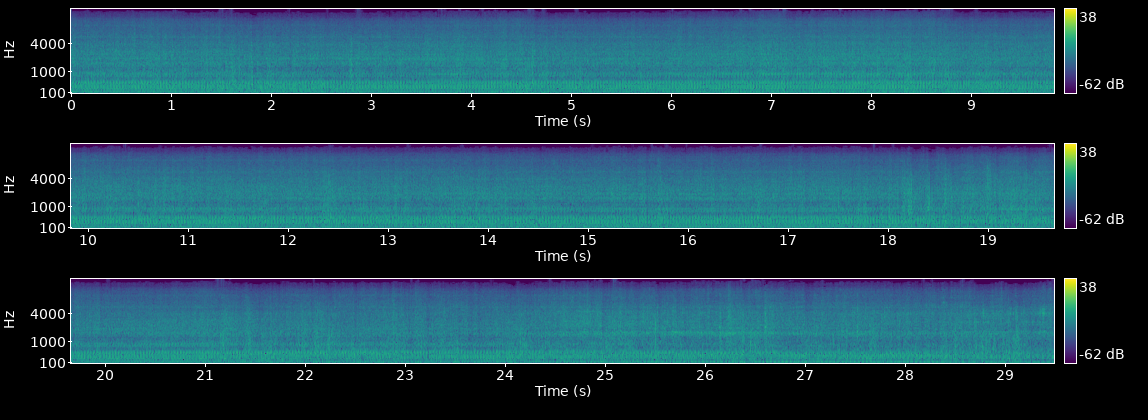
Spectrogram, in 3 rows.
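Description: Single-cylinder engine of a 2006 Arctic Cat 500 ATV running under way at a steady pace, its pitch holding nearly constant.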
